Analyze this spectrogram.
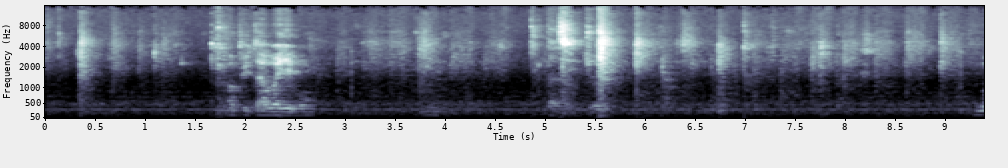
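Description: A man chews and bites noisily into a large burger close by.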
